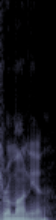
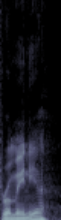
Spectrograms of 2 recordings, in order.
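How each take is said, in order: First: The first part does not sound like 'romaine'. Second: The first part sounds like 'romaine'. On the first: The speaker calls it wrong. "I've always thought of it in my head as Romania, but I could be wrong" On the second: The speaker calls it right. "Like romaine lettuce?"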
